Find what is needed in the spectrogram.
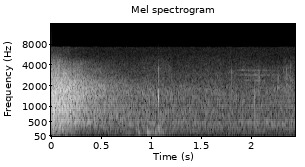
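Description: One sharp collective slap of many hands striking at once, the chest-beating (latm) that keeps time in a Shia lamentation chant, dying away over about a second.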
